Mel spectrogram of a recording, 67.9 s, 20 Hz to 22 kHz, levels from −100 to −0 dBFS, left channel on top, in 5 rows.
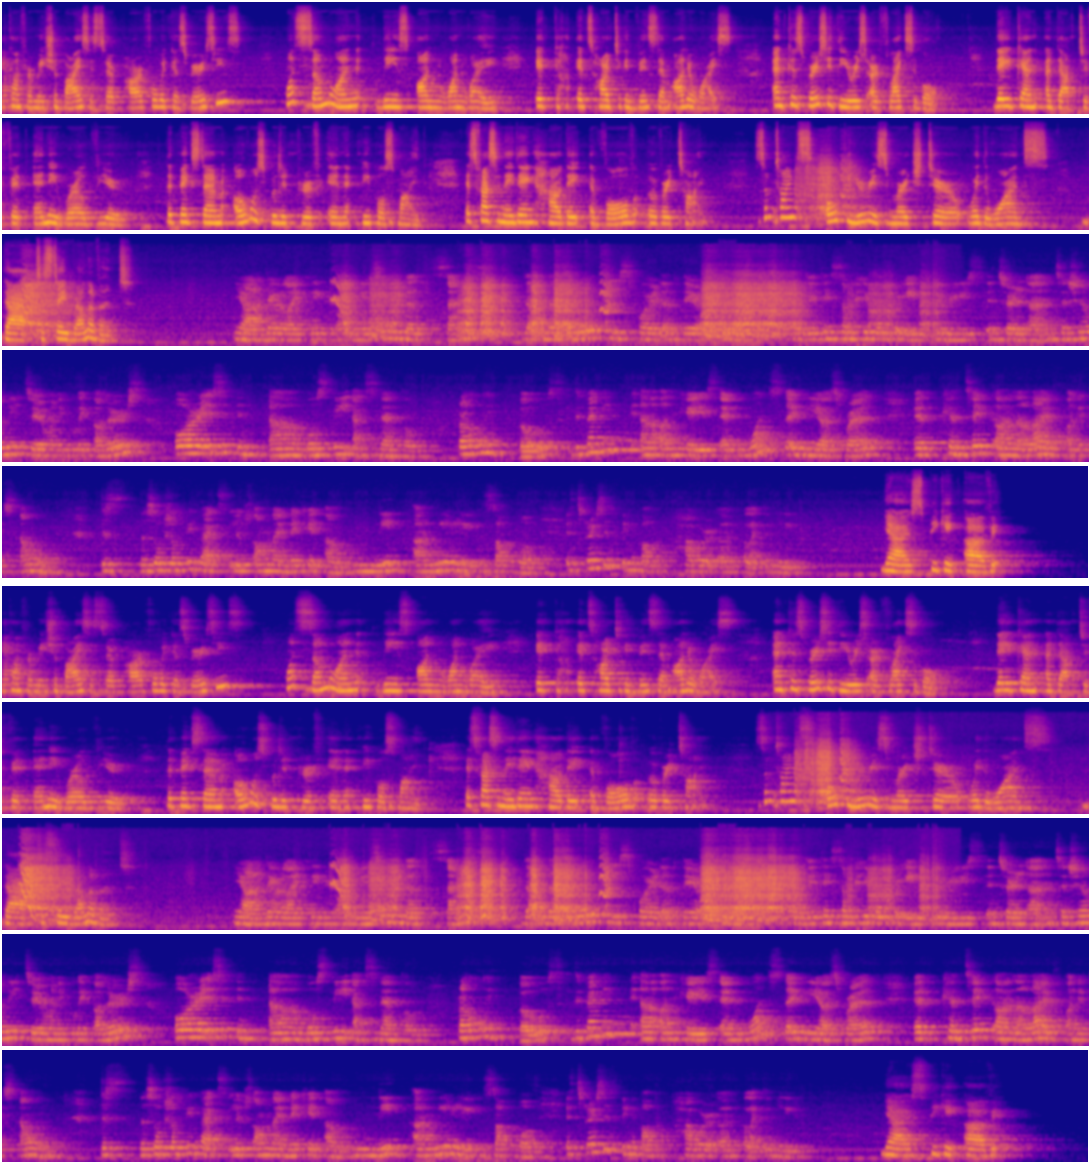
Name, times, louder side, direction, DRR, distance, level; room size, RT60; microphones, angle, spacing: voice 1, 0.0-2.8 3.6-6.2 6.7-9.0 9.6-11.7 12.4-15.2 15.6-22.4 23.0-26.6 27.1-28.8 65.3-66.8, left 5 dB, 55° left, 9 dB, 0.3 m, -26 dB
sound 1, 23.5-24.3 27.4-28.2 31.3-32.2 32.9-34.8 35.9-37.2 37.7-38.3 38.6-38.9, right 4 dB, 80° right, 0.8 m, -29 dB
voice 2, 30.0-32.3 32.7-36.5 37.0-42.5 42.9-45.9 46.5-46.9 47.2-54.9 55.2-55.7 56.1-61.0 61.4-62.5 62.8-64.2, equal, 15° right, -3 dB, 1.6 m, -36 dB
7.1 x 6.0 x 4.2 m, 1.1 s
head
